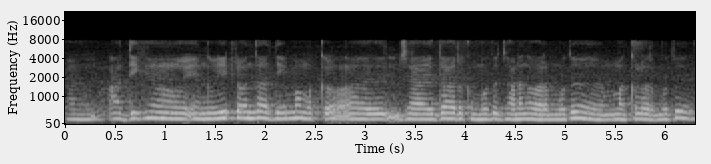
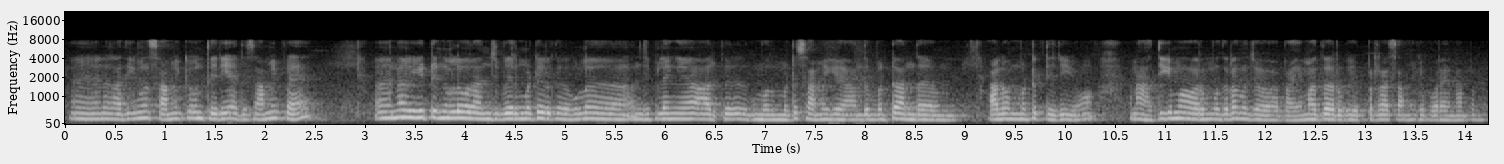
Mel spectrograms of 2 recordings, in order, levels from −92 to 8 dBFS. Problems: continuous background conversations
